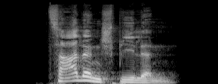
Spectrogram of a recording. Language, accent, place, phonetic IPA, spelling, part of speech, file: German, Germany, Berlin, [ˈt͡saːlənˌʃpiːlən], Zahlenspielen, noun, De-Zahlenspielen.ogg
- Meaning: dative plural of Zahlenspiel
